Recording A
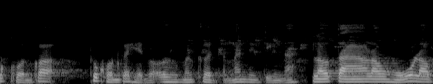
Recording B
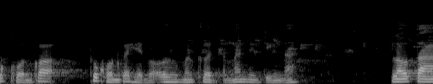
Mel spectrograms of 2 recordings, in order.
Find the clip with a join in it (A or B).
A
